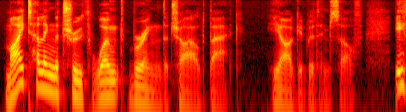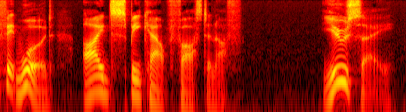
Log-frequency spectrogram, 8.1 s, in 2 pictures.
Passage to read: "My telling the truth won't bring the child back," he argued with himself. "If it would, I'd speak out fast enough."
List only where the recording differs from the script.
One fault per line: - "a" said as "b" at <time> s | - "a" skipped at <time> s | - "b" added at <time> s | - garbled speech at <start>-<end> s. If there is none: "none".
- "You say" added at 7.3 s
